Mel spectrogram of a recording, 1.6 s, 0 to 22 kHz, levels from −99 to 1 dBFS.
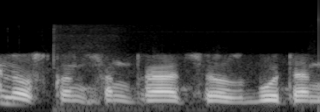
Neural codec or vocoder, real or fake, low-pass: none; real; 9.9 kHz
